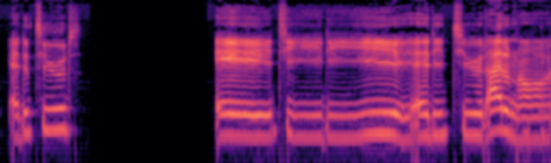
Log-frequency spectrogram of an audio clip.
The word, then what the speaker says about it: 82DE: It's like 82DE is like kind of sounds like I think attitude. ATD attitude. I don't know. It was literally like this on. Yeah, attitude.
